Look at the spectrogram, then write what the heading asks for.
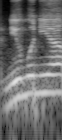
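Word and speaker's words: pneumonia: ইট ইজ the characteristic manifestation of পি, পি পি মানে paediatrics, P মানে নিউমোনিয়া, নিউমোনিয়া উচ্চারণ করা পি নিউমোনিয়া, পি এন ইউ।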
